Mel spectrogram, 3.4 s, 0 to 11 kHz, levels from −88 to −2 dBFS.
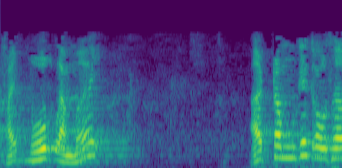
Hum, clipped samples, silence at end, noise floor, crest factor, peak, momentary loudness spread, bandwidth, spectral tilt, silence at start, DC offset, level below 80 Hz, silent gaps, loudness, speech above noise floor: none; under 0.1%; 0 s; -56 dBFS; 18 dB; -2 dBFS; 8 LU; 5.8 kHz; -11 dB/octave; 0 s; under 0.1%; -54 dBFS; none; -19 LUFS; 39 dB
